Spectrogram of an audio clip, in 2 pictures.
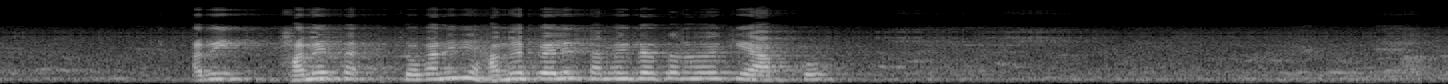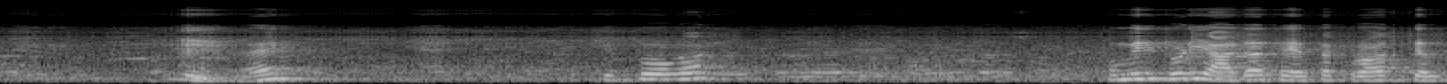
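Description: A young man chants into a microphone, heard through a loudspeaker, in phrases with pauses.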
